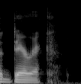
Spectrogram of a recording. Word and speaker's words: derrick: Derrick, D-E-R-R-I-C-K, noun from circa 1752. And yes, Derrick, first syllable is emphasized.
